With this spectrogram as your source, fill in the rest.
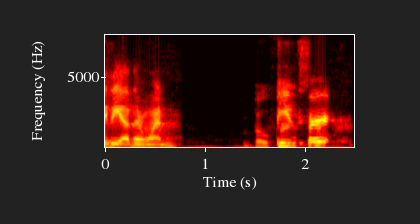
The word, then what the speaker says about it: Beaufort: Beaufort. Beaufort. I would say Beaufort, but Beaufort. Again, I'm not really a native, so I could be wrong on my Beaufort pronunciation.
